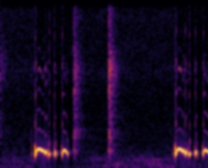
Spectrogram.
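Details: Zebra dove cooing used to coax a quiet dove into singing. Two phrases, each a trilled wavering coo ending in brief staccato notes, separated by soft clicks and quiet hiss.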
